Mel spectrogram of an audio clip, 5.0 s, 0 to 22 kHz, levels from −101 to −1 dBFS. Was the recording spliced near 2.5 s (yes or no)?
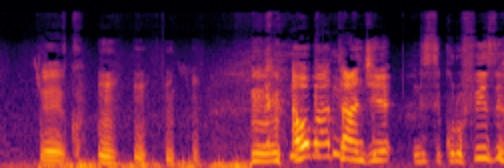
yes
